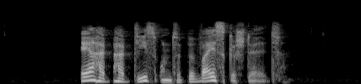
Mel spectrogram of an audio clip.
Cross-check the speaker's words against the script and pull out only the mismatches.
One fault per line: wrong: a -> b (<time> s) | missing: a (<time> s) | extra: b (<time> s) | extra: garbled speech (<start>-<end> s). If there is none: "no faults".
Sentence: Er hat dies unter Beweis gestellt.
extra: hat (1.2 s)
